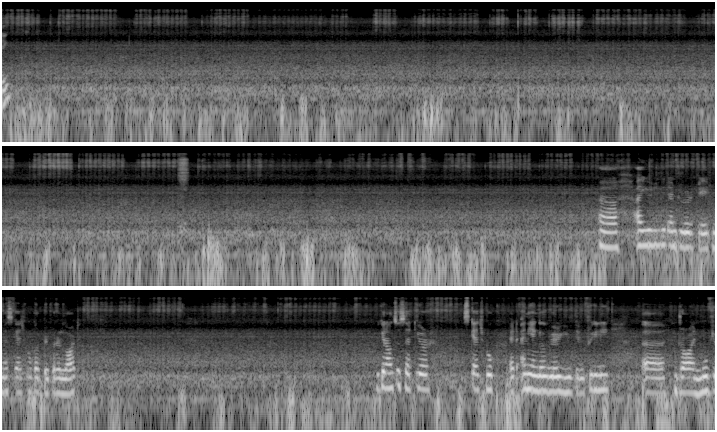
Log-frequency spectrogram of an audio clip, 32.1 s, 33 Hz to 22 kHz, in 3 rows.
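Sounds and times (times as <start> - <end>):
pencil scratching on paper: 0.0 - 32.0.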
